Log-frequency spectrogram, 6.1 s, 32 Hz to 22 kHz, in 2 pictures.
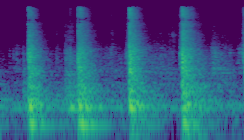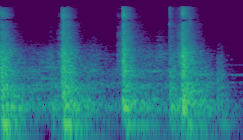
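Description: Steel pry bar levering apart the thin sheet-steel body of a gun safe along saw cuts, giving a series of about eight sharp metallic clanks, roughly one every 0.7 seconds.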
